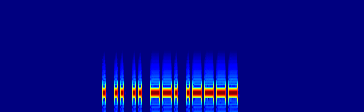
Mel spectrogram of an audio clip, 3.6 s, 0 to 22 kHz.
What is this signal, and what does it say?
Morse code, heard as a keyed tone, about 41 wpm, 700 Hz. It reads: EIIG1
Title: Code Groups - 5 Letter:Numbers - 40wpm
